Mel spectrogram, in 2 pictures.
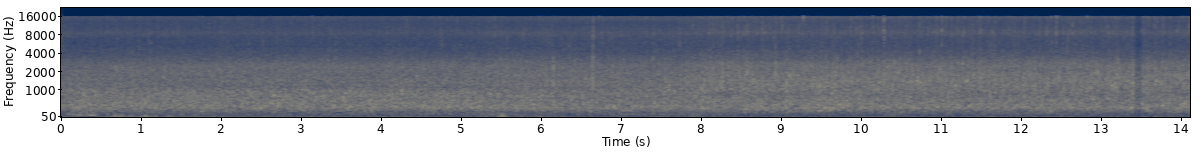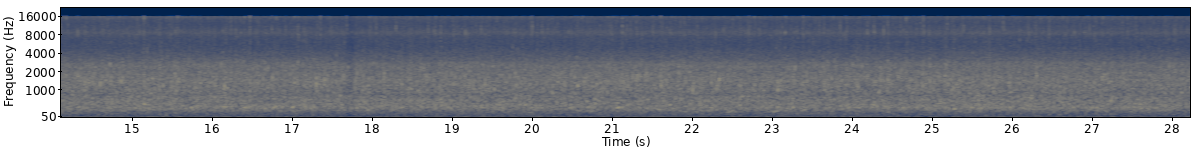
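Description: Shallow rocky river running steadily, water rushing and babbling over stones. It grows slightly louder about a quarter of the way in, and there is a single short click about halfway through.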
